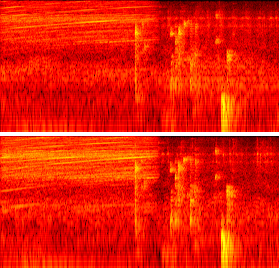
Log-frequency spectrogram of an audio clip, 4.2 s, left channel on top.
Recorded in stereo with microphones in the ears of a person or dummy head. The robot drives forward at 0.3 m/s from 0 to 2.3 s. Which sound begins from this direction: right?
A gasp, at 2.0 s.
